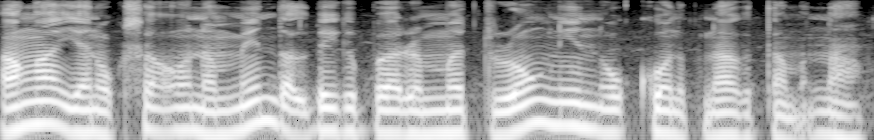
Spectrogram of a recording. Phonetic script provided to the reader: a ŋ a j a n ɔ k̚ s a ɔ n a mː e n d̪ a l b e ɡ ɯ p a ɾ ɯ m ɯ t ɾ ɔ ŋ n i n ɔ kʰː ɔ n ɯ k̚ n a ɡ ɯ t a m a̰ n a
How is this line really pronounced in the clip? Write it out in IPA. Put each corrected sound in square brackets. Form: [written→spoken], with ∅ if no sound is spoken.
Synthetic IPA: a ŋ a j a n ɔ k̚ s a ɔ n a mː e n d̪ a l b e ɡ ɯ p a ɾ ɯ m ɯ t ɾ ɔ ŋ n i n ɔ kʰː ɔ n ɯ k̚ n a ɡ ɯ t a m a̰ n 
